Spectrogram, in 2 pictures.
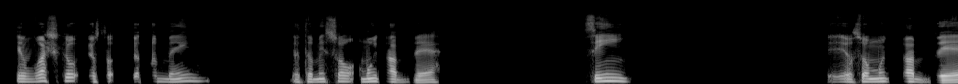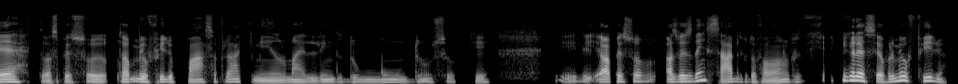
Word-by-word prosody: Eu 135 Hz, +1 st, 0 dB
acho 155 Hz, -, +2 dB
que -, -, -4 dB
eu 160 Hz, -, +4 dB
eu 130 Hz, -, -4 dB
sou -, -, -6 dB, 0.2 s
eu 125 Hz, -, -3 dB
também, 140 Hz, +3 st, -4 dB, 0.9 s
eu 115 Hz, -, -5 dB
também 120 Hz, +3 st, +1 dB
sou 135 Hz, 0 st, -1 dB
muito 135 Hz, +1 st, +4 dB
aberto. 110 Hz, -3 st, 0 dB, 1.4 s
Sim. 150 Hz, -2 st, +3 dB, 2.0 s
Eu 120 Hz, -1 st, -2 dB
sou 130 Hz, -, +3 dB
muito 135 Hz, +1 st, +3 dB
aberto, 115 Hz, -3 st, +4 dB
as 90 Hz, -, -3 dB
pessoa, 105 Hz, +2 st, -1 dB
ta 115 Hz, -, +3 dB
meu 120 Hz, 0 st, +3 dB
filho 115 Hz, 0 st, -1 dB
passa, 105 Hz, +1 st, -2 dB
fala: 125 Hz, +1 st, -3 dB
"ah 125 Hz, -, -3 dB
que -, -, -14 dB
menino 100 Hz, +1 st, 0 dB
mais 105 Hz, -1 st, -1 dB
lindo 100 Hz, +1 st, -3 dB
do 105 Hz, 0 st, -8 dB
mundo, 105 Hz, -, -4 dB
não -, -, -5 dB
sei -, -, -11 dB
o -, -, -16 dB
quê," 100 Hz, 0 st, -6 dB, 0.7 s
ele 70 Hz, +3 st, -6 dB
a 125 Hz, -, +7 dB
pessoa 135 Hz, +1 st, -3 dB
às 120 Hz, -1 st, +1 dB
vezes 135 Hz, 0 st, +3 dB
nem 180 Hz, +4 st, +4 dB
sabe 130 Hz, -9 st, -1 dB
do 125 Hz, -, -12 dB
que -, -, -2 dB
eu -, -, -3 dB
estou 100 Hz, 0 st, -3 dB
falando, 100 Hz, +4 st, 0 dB
que 170 Hz, +6 st, -7 dB
que -, -, +3 dB
ele 180 Hz, -2 st, +9 dB
seu? 110 Hz, -, +1 dB
Eu -, -, -3 dB
falei 130 Hz, +3 st, +1 dB
meu 190 Hz, +2 st, +6 dB
filho. 160 Hz, -9 st, 0 dB
120 Hz, 175 wpm, -25 LUFS, 105-135 Hz, 2.0 s, ele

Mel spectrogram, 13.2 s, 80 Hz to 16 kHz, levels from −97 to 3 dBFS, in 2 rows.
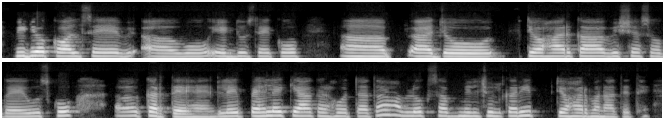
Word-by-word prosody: Video 245 Hz, +2 st, +7 dB
call 225 Hz, -2 st, +5 dB
से 235 Hz, -1 st, 0 dB, 0.2 s
व 210 Hz, +1 st, -5 dB
अ, 205 Hz, -1 st, -2 dB
वो 210 Hz, +2 st, -2 dB
एक-दूसरे 220 Hz, +1 st, -3 dB
को 225 Hz, 0 st, 0 dB
अ 225 Hz, +1 st, -20 dB
अ, 210 Hz, 0 st, +1 dB
जो 205 Hz, +1 st, +3 dB, 0.4 s
त्योहार 220 Hz, -1 st, +2 dB
का 225 Hz, -1 st, +3 dB, 0.2 s
विशेज़ 220 Hz, +1 st, -4 dB
हो 210 Hz, -, -4 dB
गए, 200 Hz, 0 st, -2 dB
उसको 220 Hz, +4 st, 0 dB
अ, 260 Hz, -, -7 dB
करते 240 Hz, -4 st, +3 dB
हैं। 180 Hz, 0 st, -4 dB
ले 220 Hz, +3 st, +1 dB
पहले 240 Hz, +3 st, +3 dB
क्या 240 Hz, -2 st, +4 dB
क 230 Hz, -, -2 dB
होता 220 Hz, -1 st, -3 dB
था, 285 Hz, -, -1 dB
हम 270 Hz, -4 st, -2 dB
लोग 245 Hz, 0 st, -1 dB
सब 240 Hz, -3 st, -4 dB
मिल 230 Hz, -1 st, -1 dB
जुलकर 240 Hz, 0 st, -2 dB
ही 260 Hz, +2 st, +2 dB, 0.3 s
त्योहार 220 Hz, -2 st, 0 dB
मनाते 185 Hz, -4 st, -4 dB
थे, 220 Hz, -, -17 dB
220 Hz, 160 wpm, -18 LUFS, 210-240 Hz, 0.4 s, Video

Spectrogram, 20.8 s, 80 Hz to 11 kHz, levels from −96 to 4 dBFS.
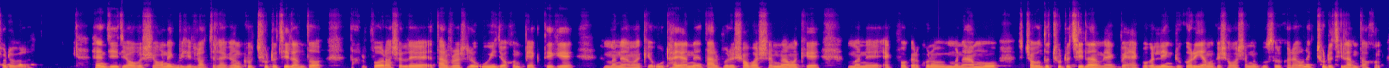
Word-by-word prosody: ছোটবেলায় 120 Hz, -, -3 dB, 0.9 s
হ্যাঁ, 135 Hz, -1 st, +5 dB
জি, 120 Hz, -1 st, +4 dB
জি 115 Hz, -, 0 dB
অবশ্যই 110 Hz, -1 st, 0 dB
অনেক 115 Hz, 0 st, +2 dB
বেশি 115 Hz, 0 st, -1 dB
লজ্জা 105 Hz, +1 st, -3 dB
লাগে। 105 Hz, +1 st, -2 dB
কারণ 125 Hz, +1 st, 0 dB
খুব 135 Hz, -, -1 dB
ছোট 125 Hz, -2 st, -2 dB, 0.2 s
ছিলাম 125 Hz, -2 st, +3 dB
তো। -, -, +4 dB, 0.6 s
তারপর 130 Hz, +1 st, -1 dB
আসলে, 130 Hz, +2 st, +1 dB, 0.4 s
তারপর 130 Hz, +1 st, +1 dB
আসলে 145 Hz, +1 st, -1 dB, 0.2 s
ওই 130 Hz, -, +4 dB
যখন 120 Hz, +1 st, -2 dB
প্যাক 120 Hz, -1 st, +1 dB, 0.2 s
থেকে 130 Hz, +2 st, +3 dB, 0.7 s
মানে 110 Hz, +1 st, 0 dB
আমাকে 110 Hz, +2 st, -2 dB, 0.2 s
উঠায় 125 Hz, +2 st, +3 dB
আনে 115 Hz, +4 st, +1 dB, 0.2 s
তারপরে 125 Hz, +1 st, +1 dB
সবার 120 Hz, +1 st, +1 dB
সামনে 125 Hz, 0 st, -1 dB
আমাকে 120 Hz, +2 st, 0 dB, 0.7 s
মানে 105 Hz, 0 st, -1 dB, 0.3 s
একপ্রকার 110 Hz, -1 st, -4 dB
কোনো 115 Hz, 0 st, +1 dB, 0.3 s
মানে 110 Hz, 0 st, -2 dB
আম্মু 115 Hz, +1 st, +2 dB, 0.4 s
স -, -, +1 dB
তখন 115 Hz, +1 st, +1 dB
তো -, -, +5 dB
ছোট 135 Hz, -, -1 dB, 0.2 s
ছিলাম 140 Hz, -2 st, +4 dB, 0.2 s
এক 105 Hz, -, -5 dB
বা 110 Hz, -, 0 dB
একপ্রকার 115 Hz, 0 st, -2 dB
লেংটু 115 Hz, 0 st, +1 dB
করেই 120 Hz, +2 st, +4 dB
আমাকে 115 Hz, 0 st, -2 dB
সবার 110 Hz, +1 st, -1 dB
সামনে 110 Hz, 0 st, -3 dB
গোসল 105 Hz, +1 st, +1 dB
করা। 105 Hz, +2 st, -3 dB
অনেক 165 Hz, -4 st, 0 dB
ছোট 140 Hz, -2 st, +1 dB
ছিলাম 115 Hz, -2 st, +1 dB
তখন। 105 Hz, -, -7 dB
120 Hz, 155 wpm, -24 LUFS, 110-125 Hz, 0.9 s, হ্যাঁ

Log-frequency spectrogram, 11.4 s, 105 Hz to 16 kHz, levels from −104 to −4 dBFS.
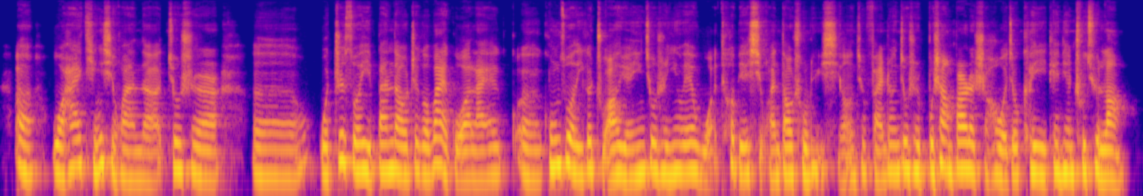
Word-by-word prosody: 呃， 200 Hz, -6 st, 0 dB, 0.2 s
我 195 Hz, -1 st, +2 dB
还 215 Hz, +4 st, -1 dB
挺 230 Hz, 0 st, +1 dB
喜 240 Hz, -2 st, -1 dB
欢 170 Hz, -4 st, -3 dB
的。 160 Hz, 0 st, -5 dB
就 210 Hz, -, -1 dB
是， 180 Hz, -5 st, -2 dB, 0.3 s
嗯， 175 Hz, -1 st, -5 dB, 0.2 s
我 185 Hz, -, +1 dB
之 255 Hz, +7 st, +1 dB
所 220 Hz, -5 st, +2 dB
以 200 Hz, -, +5 dB
搬 200 Hz, +2 st, +1 dB
到 190 Hz, -3 st, +3 dB
这 200 Hz, +3 st, -3 dB
个 185 Hz, -, 0 dB
外 235 Hz, -4 st, +1 dB
国 170 Hz, -1 st, -2 dB
来， 170 Hz, +2 st, -4 dB, 0.2 s
呃， 175 Hz, -3 st, -3 dB
工 220 Hz, +6 st, +4 dB
作 235 Hz, -1 st, +4 dB
的 190 Hz, -, +3 dB
一 -, -, 0 dB
个 210 Hz, -, +2 dB
主 210 Hz, -, -3 dB
要 175 Hz, +2 st, +3 dB
原 180 Hz, -1 st, +1 dB
因 190 Hz, -, +3 dB
就 210 Hz, +1 st, +1 dB
是 195 Hz, -1 st, +1 dB
因 195 Hz, +2 st, +2 dB
为 195 Hz, +1 st, +1 dB
我 175 Hz, -4 st, -2 dB
特 -, -, -3 dB
别 185 Hz, -4 st, 0 dB
喜 190 Hz, -, +2 dB
欢 170 Hz, -1 st, -4 dB
到 185 Hz, 0 st, +2 dB
处 180 Hz, 0 st, 0 dB
旅 200 Hz, +2 st, -2 dB
行， 200 Hz, -6 st, -4 dB
就 200 Hz, -, -5 dB
反 175 Hz, -4 st, -5 dB
正 195 Hz, 0 st, 0 dB
就 210 Hz, +1 st, +2 dB
是 200 Hz, -1 st, +3 dB
不 200 Hz, +1 st, 0 dB
上 215 Hz, -2 st, +3 dB
班 210 Hz, +1 st, +4 dB
儿 -, -, +5 dB
的 200 Hz, -, +3 dB
时 195 Hz, +1 st, -4 dB
候， 185 Hz, +1 st, -5 dB
我 165 Hz, -, +1 dB
就 180 Hz, +1 st, 0 dB
可 195 Hz, +1 st, -2 dB
以 185 Hz, -1 st, +4 dB
天 190 Hz, +2 st, 0 dB
天 190 Hz, -1 st, +4 dB
出 200 Hz, +1 st, +1 dB
去 200 Hz, +2 st, +1 dB
浪。 170 Hz, -1 st, +1 dB
190 Hz, 340 characters per minute, -21 LUFS, 175-205 Hz, 0.3 s, 以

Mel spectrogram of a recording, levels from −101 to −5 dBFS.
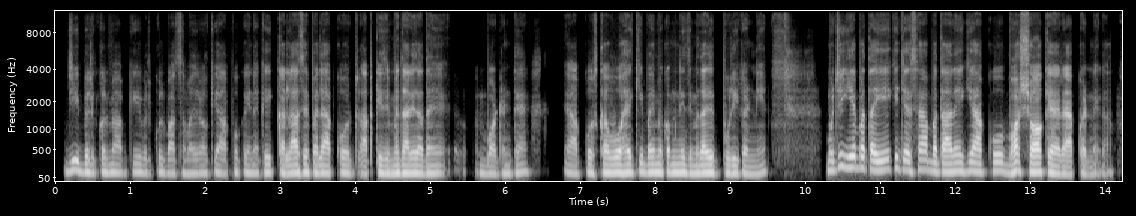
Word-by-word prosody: जी 150 Hz, +3 st, 0 dB
बिल्कुल, 120 Hz, -1 st, -3 dB
मैं 120 Hz, 0 st, -4 dB
आपकी 115 Hz, +2 st, -9 dB
ये 120 Hz, -, -4 dB
बिल्कुल 115 Hz, +2 st, -9 dB
बात 105 Hz, -2 st, -6 dB
समझ 105 Hz, -2 st, -9 dB
रहा 110 Hz, -, -8 dB
हूँ 110 Hz, -, -9 dB
कि 115 Hz, +4 st, -8 dB
आपको 115 Hz, +2 st, -8 dB
कहीं 115 Hz, -2 st, -7 dB
न 110 Hz, -1 st, -6 dB
कहीं 120 Hz, +1 st, -3 dB
कला 110 Hz, +1 st, +2 dB
से 120 Hz, +1 st, 0 dB
पहले 115 Hz, 0 st, 0 dB
आपको 110 Hz, 0 st, -2 dB
ज 100 Hz, -, -15 dB
आपकी 100 Hz, +4 st, -3 dB
ज़िम्मेदारी 110 Hz, +1 st, +1 dB
ज़्यादा 110 Hz, -1 st, +1 dB
इ 110 Hz, 0 st, -5 dB, 0.5 s
इम्पोर्टेंट 105 Hz, +1 st, -6 dB
है। 125 Hz, +3 st, -6 dB, 0.6 s
आपको 105 Hz, +3 st, -4 dB
उसका 110 Hz, +3 st, -1 dB
वो 115 Hz, +1 st, +4 dB
है 120 Hz, +1 st, +3 dB
कि 125 Hz, +3 st, -4 dB
भई 120 Hz, 0 st, +2 dB
मेरे 120 Hz, -1 st, +2 dB
को 120 Hz, -, +1 dB
अपनी 120 Hz, 0 st, +2 dB
ज़िम्मेदारीयाँ 115 Hz, +1 st, +3 dB
पूरी 110 Hz, -2 st, -1 dB
करनी 100 Hz, -1 st, -5 dB
है। 125 Hz, -, -8 dB, 0.8 s
मुझे 145 Hz, +8 st, -1 dB
ये 190 Hz, -1 st, +4 dB
बताइए 155 Hz, -4 st, +3 dB
कि 180 Hz, -, -3 dB
जैसे 150 Hz, -3 st, 0 dB
आप 155 Hz, -1 st, +1 dB
बता 130 Hz, -2 st, +4 dB
रहे 135 Hz, +2 st, +2 dB
हैं 130 Hz, -, -2 dB
कि 140 Hz, -, -3 dB
आपको 135 Hz, +1 st, +2 dB
बहुत 130 Hz, +4 st, +4 dB
शौक 125 Hz, +1 st, +6 dB
है 110 Hz, -2 st, +5 dB
रैप 95 Hz, -1 st, +2 dB
करने 100 Hz, -1 st, -5 dB
का। 115 Hz, +2 st, -13 dB
115 Hz, 235 wpm, -25 LUFS, 110-125 Hz, 0.8 s, शौक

